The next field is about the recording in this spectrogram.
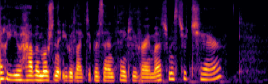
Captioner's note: speaking French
